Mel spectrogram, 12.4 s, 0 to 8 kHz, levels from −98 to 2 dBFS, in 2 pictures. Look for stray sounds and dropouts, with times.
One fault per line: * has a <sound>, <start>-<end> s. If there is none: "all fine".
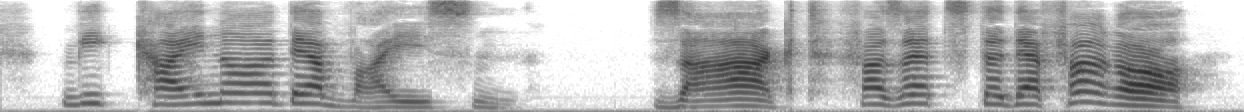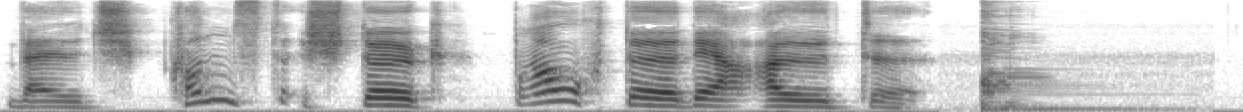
* has a thud, 11.1-12.2 s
